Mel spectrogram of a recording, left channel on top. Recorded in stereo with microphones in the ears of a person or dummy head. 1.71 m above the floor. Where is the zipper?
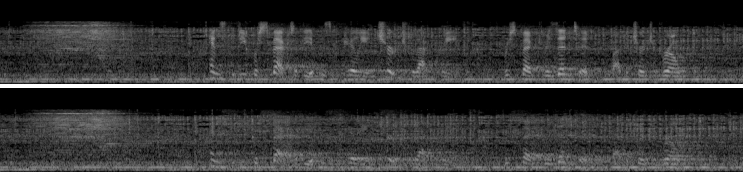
10° right (ahead or behind), 5 m.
